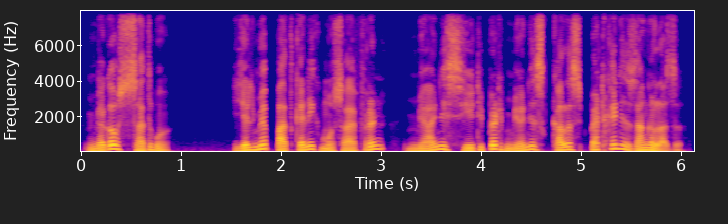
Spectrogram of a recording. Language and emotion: Kashmiri, surprised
